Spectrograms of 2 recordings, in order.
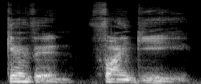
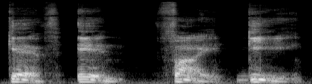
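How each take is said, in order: First: Said in the usual way. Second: "Kevin Feige" slowly, broken into Ke-vin Fei-ge; syllable by syllable. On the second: Shown as a demonstration. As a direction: sound out "Kevin Feige" slowly, a gap after each syllable. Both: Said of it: "Let's learn to pronounce".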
